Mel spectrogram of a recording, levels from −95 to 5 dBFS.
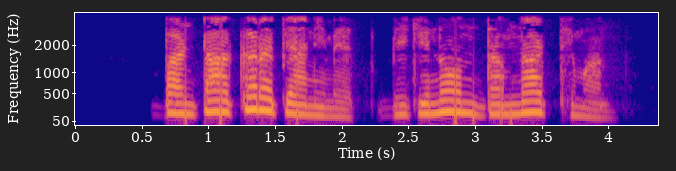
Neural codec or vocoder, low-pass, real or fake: none; 3.6 kHz; real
